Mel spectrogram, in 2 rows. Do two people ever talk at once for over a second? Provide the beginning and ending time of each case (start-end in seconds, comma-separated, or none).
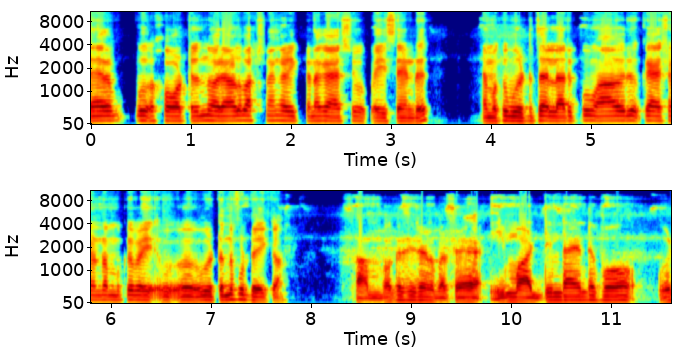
none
